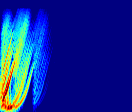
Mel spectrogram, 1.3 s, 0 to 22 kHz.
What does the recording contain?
Bouncing Power Up 1 5
In-game power up type sound made using a vintage Yamaha PSR-36 synthetizer.
Processed in DAW with various effects and sound design techniques.
Bouncing, Game, Happy, Keyboard, Power, PSR-36, Reward, Synth, Synthetizer, Up, Video, Vintage, Yamaha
